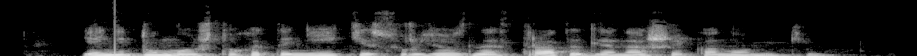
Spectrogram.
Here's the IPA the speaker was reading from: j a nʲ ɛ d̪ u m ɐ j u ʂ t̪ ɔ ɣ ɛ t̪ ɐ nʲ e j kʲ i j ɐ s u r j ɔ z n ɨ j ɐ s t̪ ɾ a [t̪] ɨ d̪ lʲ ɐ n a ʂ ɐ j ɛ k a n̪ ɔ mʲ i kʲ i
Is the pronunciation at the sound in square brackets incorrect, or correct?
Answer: correct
